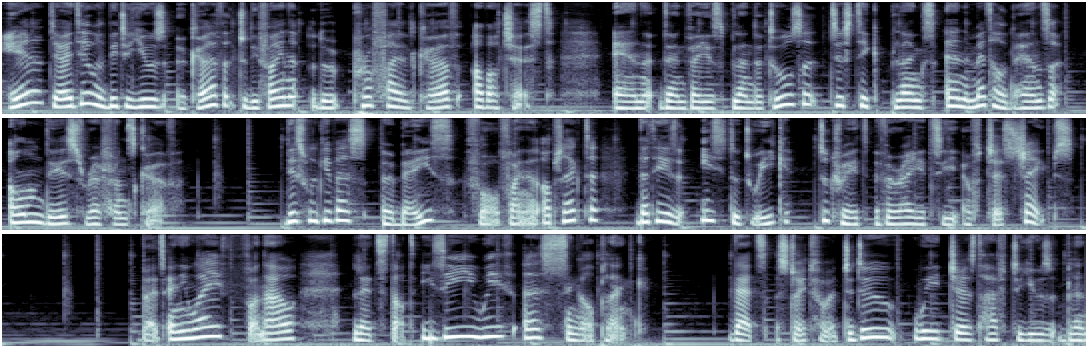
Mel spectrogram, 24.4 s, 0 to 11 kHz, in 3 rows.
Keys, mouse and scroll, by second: 0.7 click, 1.1 shift+click, 1.4 s, 7.0 click, 7.4 shift+click, 7.7 s, 13.6 click, 14.0 shift+click, 14.3 s, 19.3 click, 20.1 F2, 22.5-22.9 scroll up 3, 22.8 middle click, 23.3 Tab, 23.7-24.3 typing.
